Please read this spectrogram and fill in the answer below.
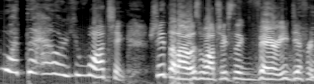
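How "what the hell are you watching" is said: mock shrieking scream, pitched way up. Retelling a mother walking in on a TV show: imitating mother screaming. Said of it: "screams at me".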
